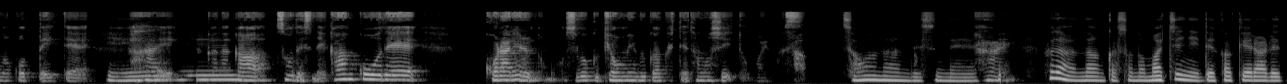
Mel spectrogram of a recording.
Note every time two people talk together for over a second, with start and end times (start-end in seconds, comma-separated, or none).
1.1-2.6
